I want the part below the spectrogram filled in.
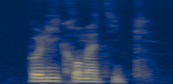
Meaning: polychromatic (all senses)
- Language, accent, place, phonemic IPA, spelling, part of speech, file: French, France, Lyon, /pɔ.li.kʁɔ.ma.tik/, polychromatique, adjective, LL-Q150 (fra)-polychromatique.wav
